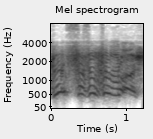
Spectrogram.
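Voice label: damaged water, mood med, Turkish; War Thunder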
